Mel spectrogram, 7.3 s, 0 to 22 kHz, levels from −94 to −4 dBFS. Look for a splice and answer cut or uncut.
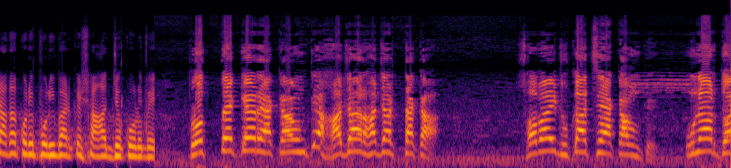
cut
